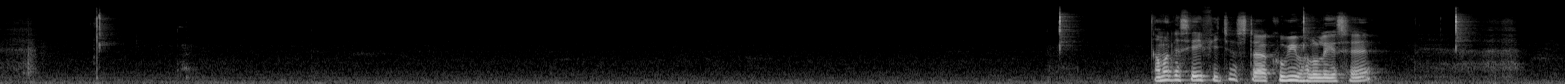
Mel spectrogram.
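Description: Two small earbuds click together magnetically.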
